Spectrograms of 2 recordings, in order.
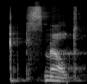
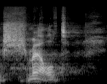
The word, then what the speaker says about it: smelt: Smelt. See, I just worried. I'm not a native and I was saying schmelt and you're saying smelt.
